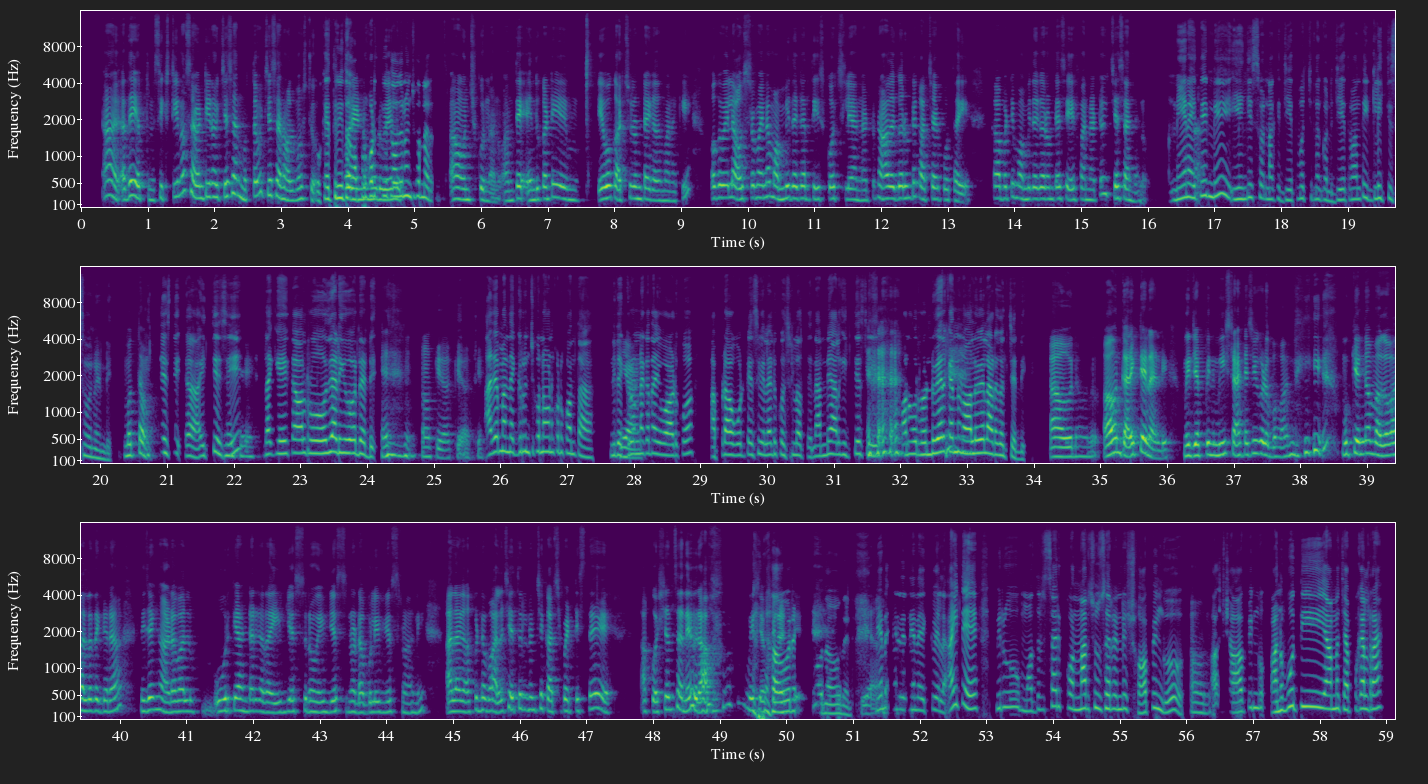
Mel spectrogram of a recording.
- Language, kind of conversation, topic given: Telugu, podcast, మొదటి జీతాన్ని మీరు స్వయంగా ఎలా ఖర్చు పెట్టారు?
- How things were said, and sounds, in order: in English: "అల్మోస్ట్"; other background noise; lip smack; in English: "మమ్మీ"; in English: "మమ్మీ"; giggle; tapping; chuckle; in English: "స్ట్రాటజీ"; chuckle; in English: "క్వెషన్స్"; chuckle; laughing while speaking: "రావు. మీరు చెప్పినట్టే"; in English: "షాపింగ్"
